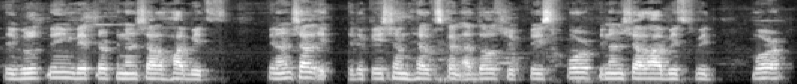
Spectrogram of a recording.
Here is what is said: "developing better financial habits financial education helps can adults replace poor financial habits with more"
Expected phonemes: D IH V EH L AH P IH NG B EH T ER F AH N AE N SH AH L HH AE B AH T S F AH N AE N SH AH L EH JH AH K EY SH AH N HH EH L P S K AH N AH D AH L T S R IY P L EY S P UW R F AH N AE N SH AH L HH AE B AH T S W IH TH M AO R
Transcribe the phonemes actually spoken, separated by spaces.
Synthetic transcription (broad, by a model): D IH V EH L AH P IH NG B EH T ER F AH N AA N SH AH L HH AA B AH T S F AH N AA N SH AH L EH JH AH K EY SH AH N HH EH L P S K AH N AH D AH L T R IY P L EY S F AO R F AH N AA N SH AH L HH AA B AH T S W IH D M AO R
